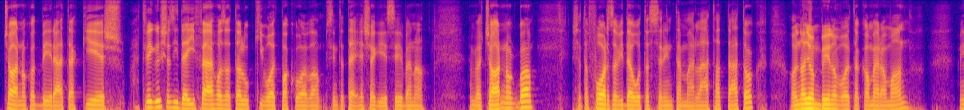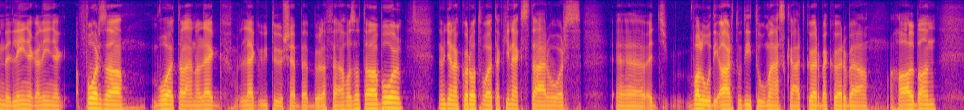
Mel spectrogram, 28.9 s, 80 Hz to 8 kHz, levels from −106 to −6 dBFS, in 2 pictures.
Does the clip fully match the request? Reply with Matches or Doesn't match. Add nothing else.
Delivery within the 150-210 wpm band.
Doesn't match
